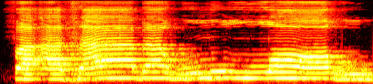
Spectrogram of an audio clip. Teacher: یہاں پر ہم نے صرف سا کو الف مدہ کی وجہ سے کھینچ کر ادا کرنا ہے، اس کے علاوہ باقی جو حروف ہیں وہ بغیر کھینچے اور بغیر جھٹکے کے ادا کیے جائیں گے۔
